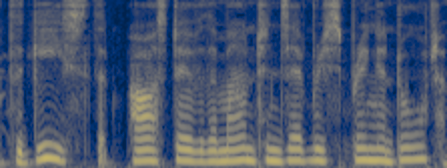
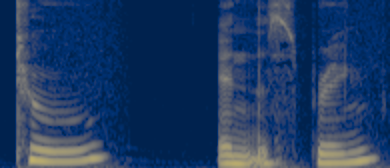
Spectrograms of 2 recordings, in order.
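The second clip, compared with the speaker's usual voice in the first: suggestive; much slower than usual. A narrator's reading. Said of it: "something lascivious about the way the tree said".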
